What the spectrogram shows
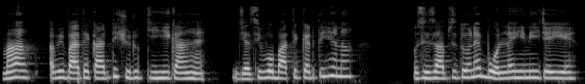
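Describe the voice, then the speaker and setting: A voice actor playing an indignant, argumentative young man in a cartoon story, protective of his sister and quick to anger. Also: very high-pitched, fairly even intonation. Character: hot-headed protective young brother.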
